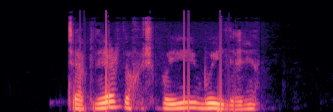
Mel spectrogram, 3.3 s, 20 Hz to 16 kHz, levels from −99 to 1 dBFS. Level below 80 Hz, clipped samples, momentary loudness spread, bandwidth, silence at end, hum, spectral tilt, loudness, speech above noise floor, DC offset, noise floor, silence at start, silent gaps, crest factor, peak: -48 dBFS; under 0.1%; 12 LU; 11 kHz; 0.75 s; none; -7 dB/octave; -21 LUFS; 61 dB; under 0.1%; -81 dBFS; 0.7 s; none; 16 dB; -6 dBFS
